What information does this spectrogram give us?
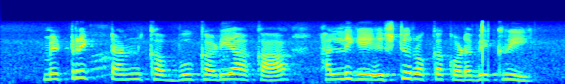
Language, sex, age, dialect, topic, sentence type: Kannada, female, 18-24, Dharwad Kannada, agriculture, question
